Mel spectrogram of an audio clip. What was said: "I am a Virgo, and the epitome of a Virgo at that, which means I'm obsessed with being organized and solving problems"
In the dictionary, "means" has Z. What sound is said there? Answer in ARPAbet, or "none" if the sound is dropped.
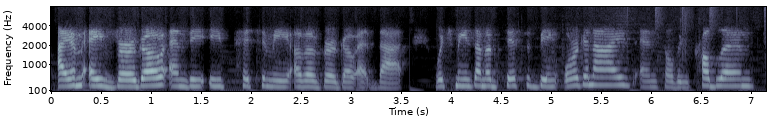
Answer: Z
